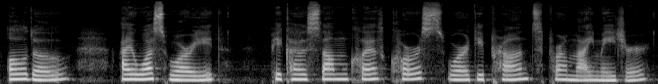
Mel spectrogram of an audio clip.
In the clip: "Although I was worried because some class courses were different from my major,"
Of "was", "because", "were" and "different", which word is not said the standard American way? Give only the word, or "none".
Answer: different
